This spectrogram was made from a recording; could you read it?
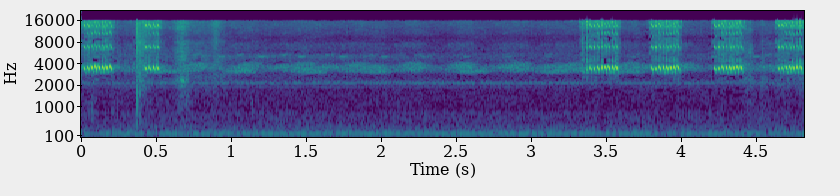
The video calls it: Cricket Chirping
